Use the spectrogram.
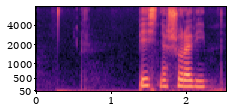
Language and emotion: Russian, neutral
